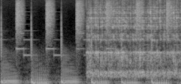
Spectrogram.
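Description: Upbeat electronic background music with a steady beat. About a second in, a sustained noisy sound effect with a steady high tone over it joins the music.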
